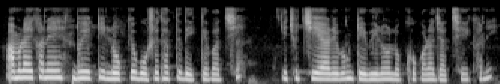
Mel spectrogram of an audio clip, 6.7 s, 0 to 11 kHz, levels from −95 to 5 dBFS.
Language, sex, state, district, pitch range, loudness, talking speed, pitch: Bengali, female, West Bengal, Cooch Behar, 210-255 Hz, -16 LUFS, 160 wpm, 235 Hz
